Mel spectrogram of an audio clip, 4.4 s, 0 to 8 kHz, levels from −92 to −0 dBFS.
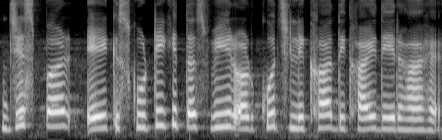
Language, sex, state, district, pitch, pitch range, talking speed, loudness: Hindi, female, West Bengal, Alipurduar, 280 Hz, 250-310 Hz, 175 wpm, -15 LUFS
